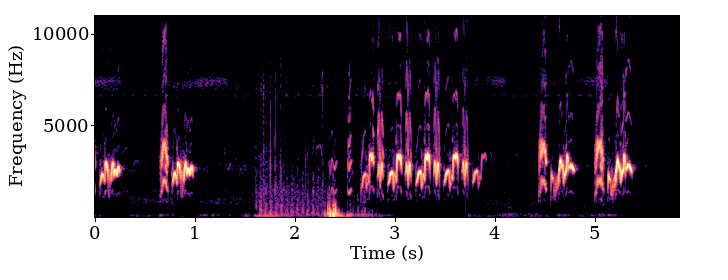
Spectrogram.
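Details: Lure-call bursts from a sooty-headed bulbul used to draw in wild bulbuls: short liquid, rolling chirp phrases and a fast run of bright notes, broken midway by a low rustling thump.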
